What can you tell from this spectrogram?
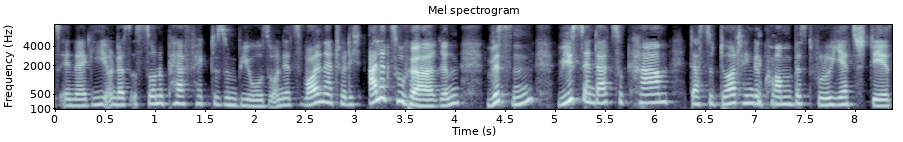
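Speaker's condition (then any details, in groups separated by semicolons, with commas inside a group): No condition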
